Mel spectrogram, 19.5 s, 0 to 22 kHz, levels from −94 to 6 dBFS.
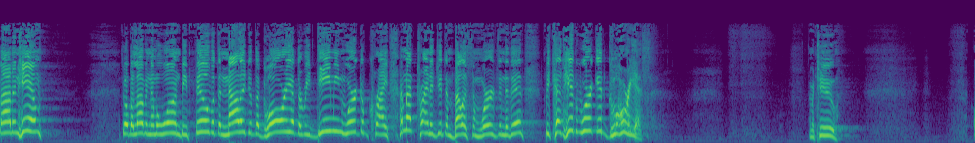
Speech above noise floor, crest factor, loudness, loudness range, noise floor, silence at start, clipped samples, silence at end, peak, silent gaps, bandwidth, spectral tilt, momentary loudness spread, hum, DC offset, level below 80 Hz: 50 dB; 16 dB; -16 LUFS; 11 LU; -66 dBFS; 0 s; under 0.1%; 2.75 s; -2 dBFS; none; 11.5 kHz; -4.5 dB/octave; 9 LU; none; under 0.1%; -62 dBFS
